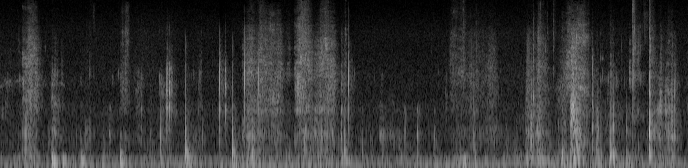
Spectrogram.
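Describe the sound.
Close, crunchy chewing of food, with many irregular bites, wet smacks and crackles spread across several seconds and no talk over them.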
